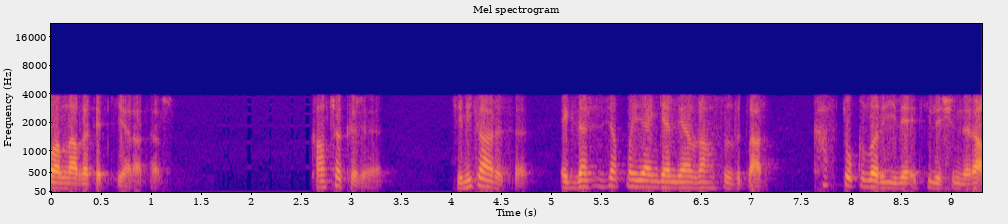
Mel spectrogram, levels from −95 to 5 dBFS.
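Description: Speech, and the whole thing has been through G.726 ADPCM at its roughest. Each sample is coded as a tiny difference from a running prediction, and with so few bits that error comes out as a harsh, rasping hiss riding up and down with the talker's level, which fits the 16 kbit/s mode. The band is telephone-narrow too, roughly 200 Hz to 3.6 kHz, with nothing at all above 3.9 kHz.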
